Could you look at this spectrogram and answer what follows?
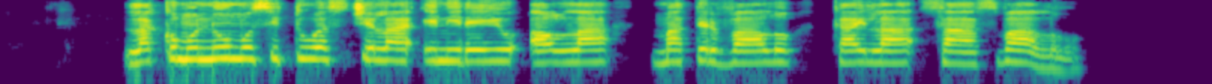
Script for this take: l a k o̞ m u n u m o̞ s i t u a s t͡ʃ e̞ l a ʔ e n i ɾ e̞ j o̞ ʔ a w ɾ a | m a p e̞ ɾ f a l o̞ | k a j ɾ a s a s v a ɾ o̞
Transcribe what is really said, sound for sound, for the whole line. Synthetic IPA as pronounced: l a k o̞ m u n u m o̞ s i t u a s t͡ʃ e̞ l a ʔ e n i ɾ e̞ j o̞ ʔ a w l a | m a t e̞ ɾ v a l o̞ | k a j l a s a s v a l o̞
